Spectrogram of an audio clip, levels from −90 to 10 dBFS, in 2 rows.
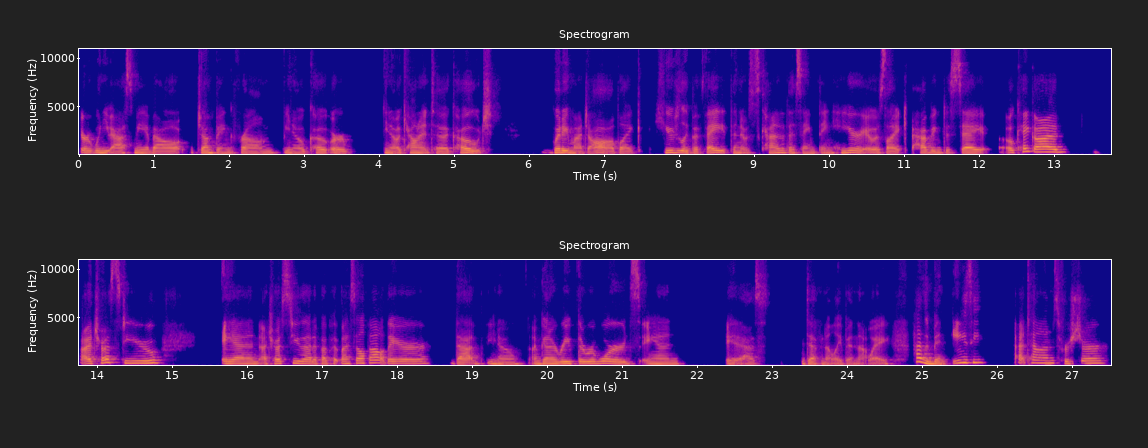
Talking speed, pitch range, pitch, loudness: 170 wpm, 180-220 Hz, 195 Hz, -27 LUFS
